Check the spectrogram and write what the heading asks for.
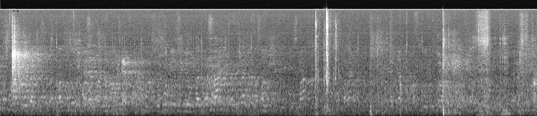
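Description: Indistinct voices of players talking at a distance in a large indoor sports hall, with a few sharp knocks: one near the start, one about six and a half seconds in and one near the end.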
